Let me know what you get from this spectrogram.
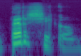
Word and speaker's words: Pérsico: Bueno, en realidad el propio artista nos da la clave de cómo pronunciarlo. Pérsico, vale, pues Pérsico, así se queda. En realidad es la combinación de los nombres de Persia y México por este artista Mehdi Mostak que reside en esas queridas tierras mexicanas por donde sale al aire Mundofonías en numerosas emisoras.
